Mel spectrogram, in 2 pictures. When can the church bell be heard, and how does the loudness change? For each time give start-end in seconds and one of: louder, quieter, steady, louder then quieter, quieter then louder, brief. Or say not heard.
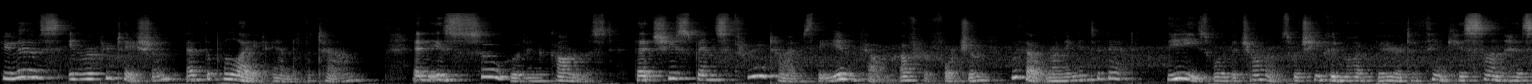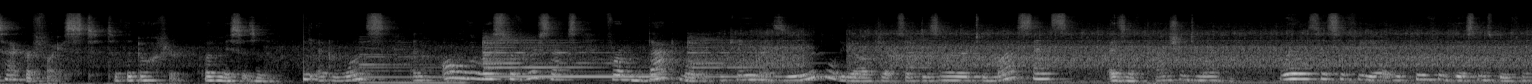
18.9-24.6 louder then quieter.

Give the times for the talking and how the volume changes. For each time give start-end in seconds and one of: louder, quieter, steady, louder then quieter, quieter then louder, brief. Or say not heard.
0.0-30.6 steady.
